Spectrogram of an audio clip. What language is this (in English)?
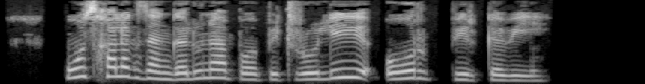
Pashto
